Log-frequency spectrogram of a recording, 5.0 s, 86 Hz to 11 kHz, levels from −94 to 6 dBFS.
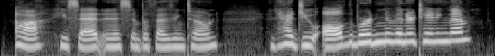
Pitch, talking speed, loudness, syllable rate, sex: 235 Hz, 195 wpm, -17 LUFS, 5.9 syllables/s, female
